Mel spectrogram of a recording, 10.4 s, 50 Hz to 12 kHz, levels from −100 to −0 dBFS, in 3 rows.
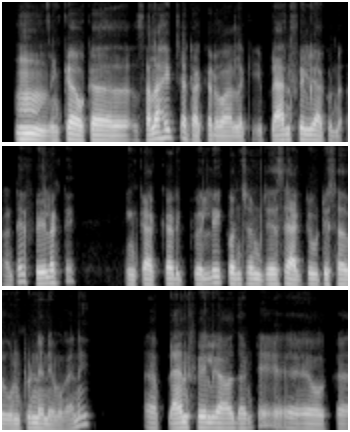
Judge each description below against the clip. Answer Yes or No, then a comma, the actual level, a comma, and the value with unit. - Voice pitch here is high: No, low, 120 Hz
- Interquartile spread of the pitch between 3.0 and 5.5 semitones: No, narrow, 2.5 semitones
